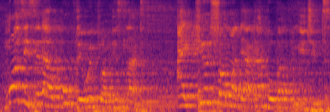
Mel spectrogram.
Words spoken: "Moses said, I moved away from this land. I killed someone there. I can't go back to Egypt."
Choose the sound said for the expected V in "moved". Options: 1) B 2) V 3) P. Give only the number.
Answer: 3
